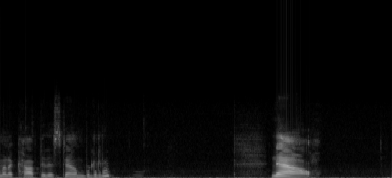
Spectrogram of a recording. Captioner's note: rolls tongue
